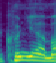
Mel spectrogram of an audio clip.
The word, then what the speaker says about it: Qunja: Now, are you going with Kunja or Kunya? – Yes, that's exactly right. The Kunya monks, Q U N J A, the Kunja monks.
